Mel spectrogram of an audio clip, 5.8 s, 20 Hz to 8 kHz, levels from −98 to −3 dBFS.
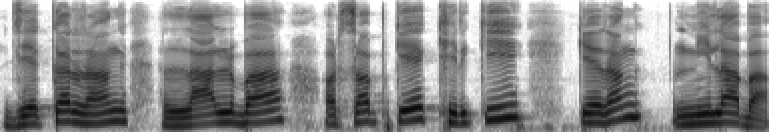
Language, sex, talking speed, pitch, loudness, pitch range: Bhojpuri, male, 115 wpm, 175 Hz, -15 LUFS, 150-195 Hz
